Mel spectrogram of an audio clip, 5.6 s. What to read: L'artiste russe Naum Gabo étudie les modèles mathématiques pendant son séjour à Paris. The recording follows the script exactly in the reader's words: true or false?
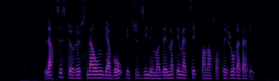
true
